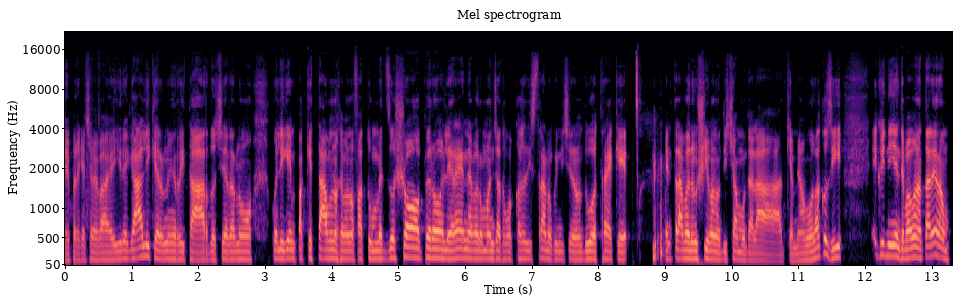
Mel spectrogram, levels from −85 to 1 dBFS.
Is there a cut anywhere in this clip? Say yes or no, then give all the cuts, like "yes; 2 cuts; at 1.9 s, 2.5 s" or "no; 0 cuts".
yes; 1 cut; at 10.8 s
